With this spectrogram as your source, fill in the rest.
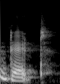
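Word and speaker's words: debt: word use होता है डेट डी ई बी टी B silent रहता है और इसको हम बोलते हैं डेट डीई बीटी तो सच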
